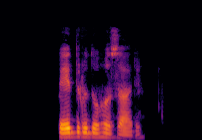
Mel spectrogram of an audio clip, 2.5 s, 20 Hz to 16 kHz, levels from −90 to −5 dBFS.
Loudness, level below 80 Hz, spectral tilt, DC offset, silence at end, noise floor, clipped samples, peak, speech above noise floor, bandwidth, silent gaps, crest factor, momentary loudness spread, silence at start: -30 LUFS; -72 dBFS; -6 dB/octave; under 0.1%; 0.8 s; under -90 dBFS; under 0.1%; -12 dBFS; over 60 dB; 7.8 kHz; none; 20 dB; 11 LU; 0.75 s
